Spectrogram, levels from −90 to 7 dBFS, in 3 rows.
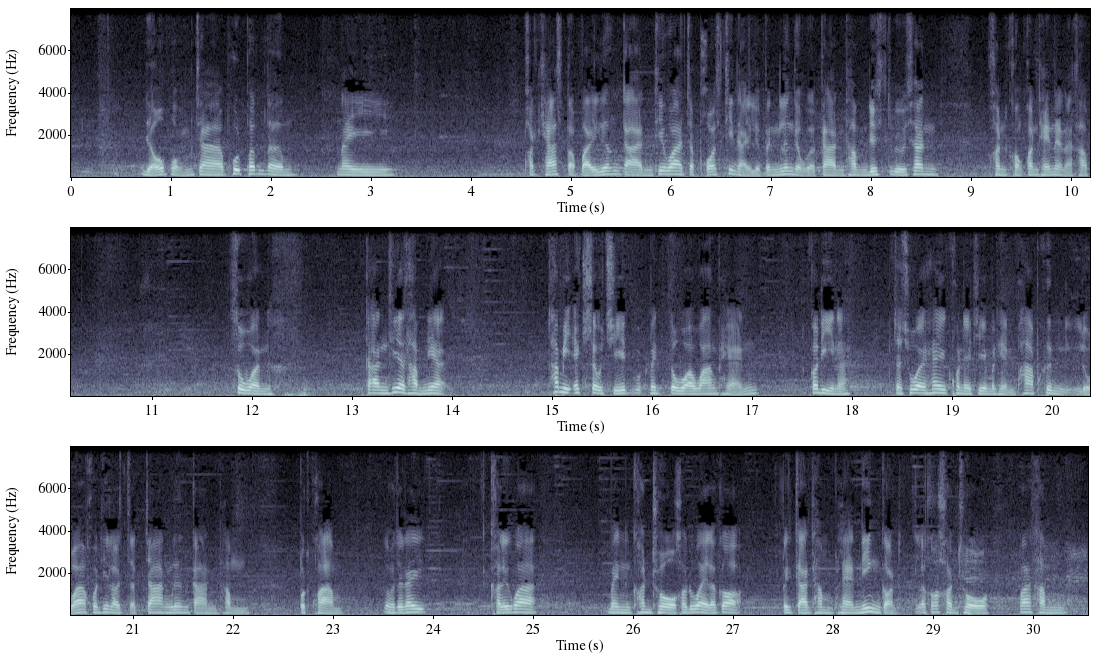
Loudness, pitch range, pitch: -17 LUFS, 120-150 Hz, 130 Hz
